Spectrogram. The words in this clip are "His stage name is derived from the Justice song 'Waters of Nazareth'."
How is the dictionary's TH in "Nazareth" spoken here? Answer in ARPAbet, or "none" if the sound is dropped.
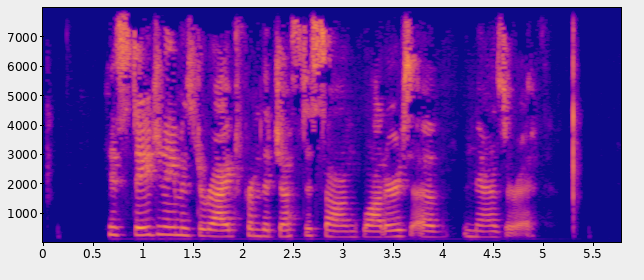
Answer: TH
